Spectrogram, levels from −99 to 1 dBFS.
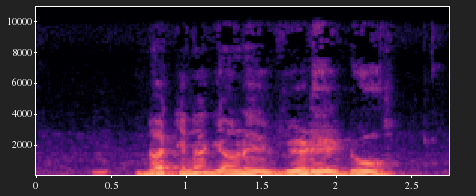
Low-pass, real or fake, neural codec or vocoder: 9.9 kHz; real; none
